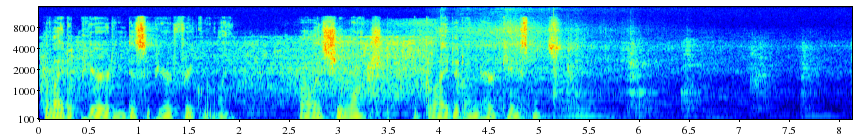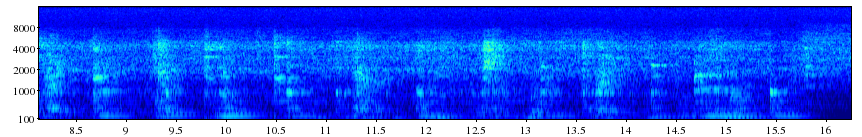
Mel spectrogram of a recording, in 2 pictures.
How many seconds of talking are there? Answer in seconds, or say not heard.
5 s.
